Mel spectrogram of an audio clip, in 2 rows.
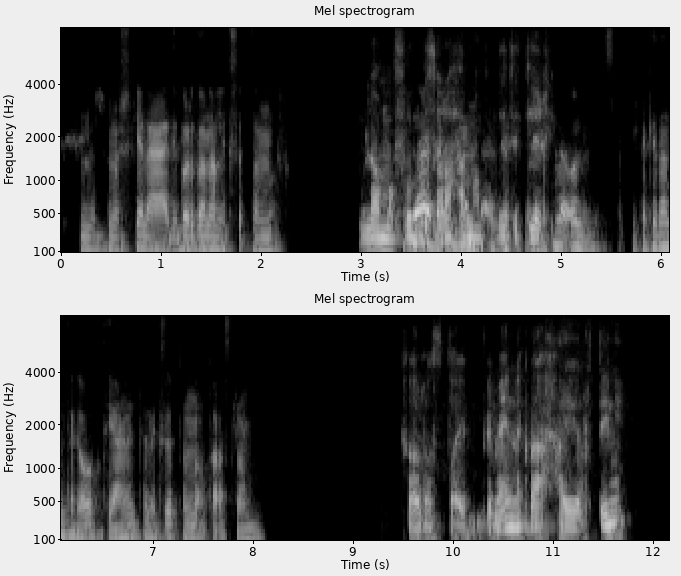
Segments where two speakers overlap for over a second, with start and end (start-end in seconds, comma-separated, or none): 3.4-5.0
